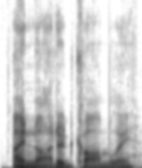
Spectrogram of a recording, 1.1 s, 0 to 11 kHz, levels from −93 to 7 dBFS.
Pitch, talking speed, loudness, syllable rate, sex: 125 Hz, 170 wpm, -17 LUFS, 6.0 syllables/s, male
